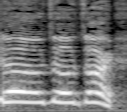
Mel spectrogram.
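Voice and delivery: high, loud mock whine; whining apology. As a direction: mimic a mother's pleading apology. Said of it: "Whining like".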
